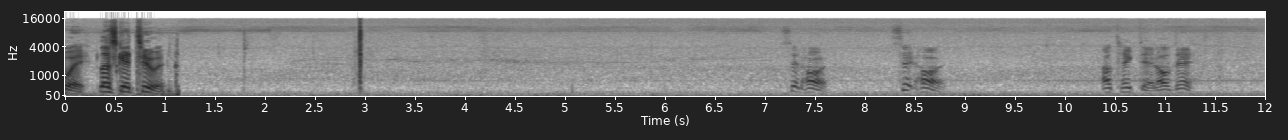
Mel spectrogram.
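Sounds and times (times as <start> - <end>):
low background rumble: 0.0 - 12.0
golf club striking ball: 2.8 - 3.2.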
